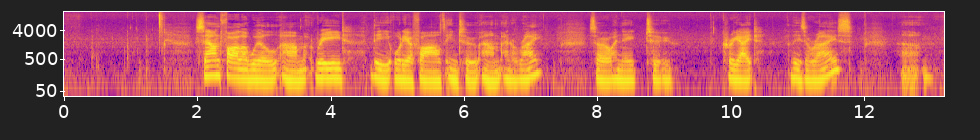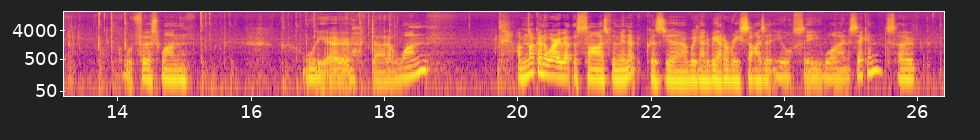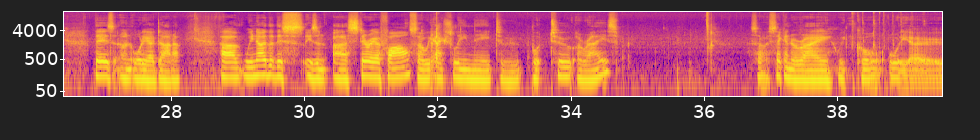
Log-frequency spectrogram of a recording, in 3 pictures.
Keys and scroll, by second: 15.2 BackSpace.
